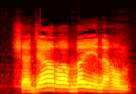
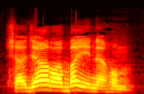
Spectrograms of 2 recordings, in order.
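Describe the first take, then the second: First: The sh before j is weak and faint. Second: The same.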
